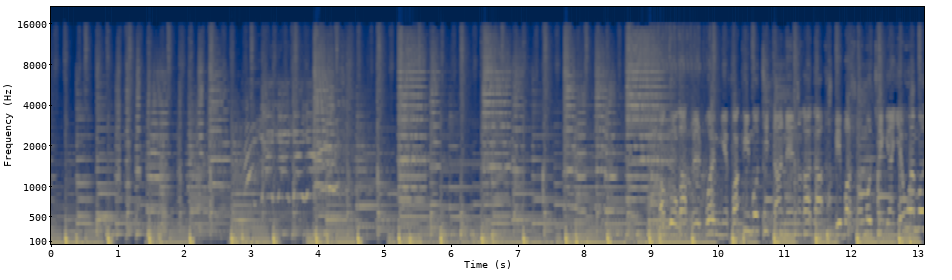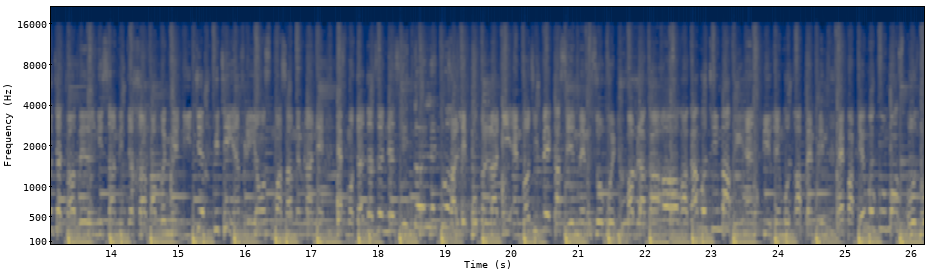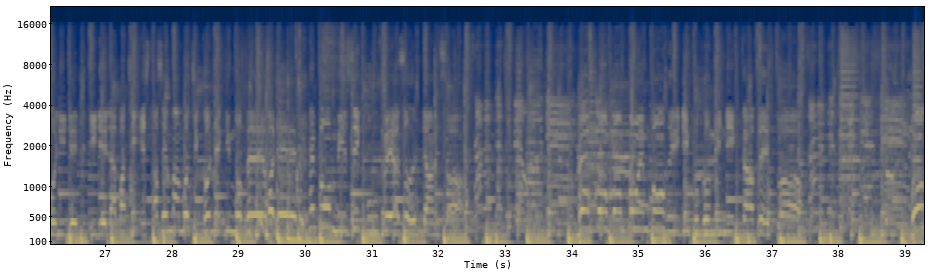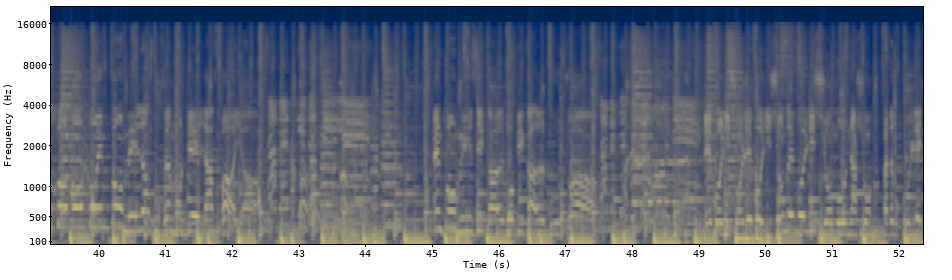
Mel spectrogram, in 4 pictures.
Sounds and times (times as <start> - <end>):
Music: 0.0 - 52.3.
